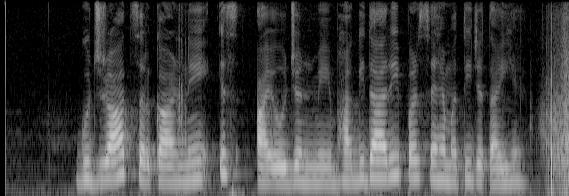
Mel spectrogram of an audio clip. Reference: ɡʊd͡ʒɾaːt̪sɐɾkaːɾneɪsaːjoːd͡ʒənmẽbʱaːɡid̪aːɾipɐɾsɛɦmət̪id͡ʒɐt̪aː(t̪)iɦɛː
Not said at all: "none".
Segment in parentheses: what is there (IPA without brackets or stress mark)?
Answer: none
